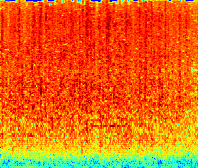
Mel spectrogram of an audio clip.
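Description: Studio audience applauding, steady and unbroken.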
